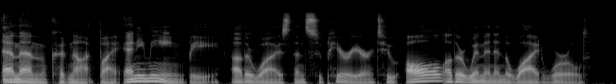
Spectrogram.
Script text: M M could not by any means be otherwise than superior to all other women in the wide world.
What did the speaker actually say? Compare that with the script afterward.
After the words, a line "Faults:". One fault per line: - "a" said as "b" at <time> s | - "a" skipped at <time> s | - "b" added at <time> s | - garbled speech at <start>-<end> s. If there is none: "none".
M M could not by any mean be otherwise than superior to all other women in the wide world.
Faults:
- "means" said as "mean" at 1.4 s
